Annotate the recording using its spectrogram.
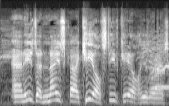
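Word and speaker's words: Kuehl: he loves nebraska steve keel it's pronounced keel but it's spelled k-u-e-h-l how the hell did you get keel out of that one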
